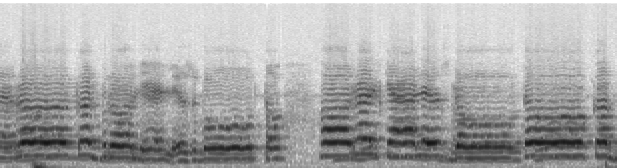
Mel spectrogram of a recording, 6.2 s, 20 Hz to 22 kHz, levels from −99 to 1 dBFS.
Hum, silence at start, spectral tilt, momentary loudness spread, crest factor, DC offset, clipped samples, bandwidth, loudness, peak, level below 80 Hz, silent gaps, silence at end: none; 0 s; -6.5 dB/octave; 10 LU; 12 dB; under 0.1%; under 0.1%; 6.6 kHz; -17 LUFS; -6 dBFS; -42 dBFS; none; 0 s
